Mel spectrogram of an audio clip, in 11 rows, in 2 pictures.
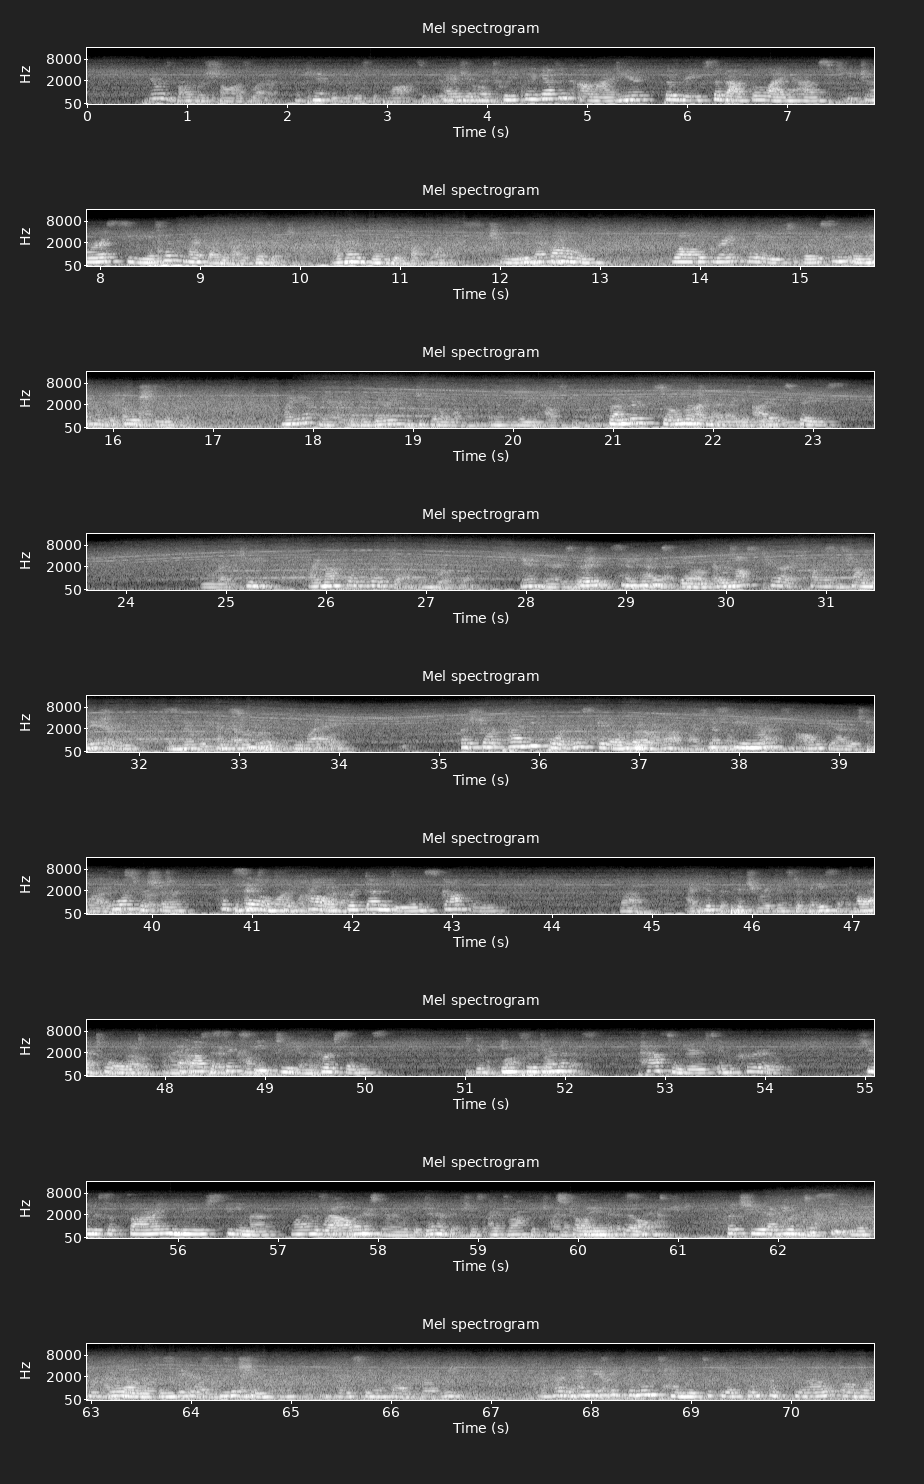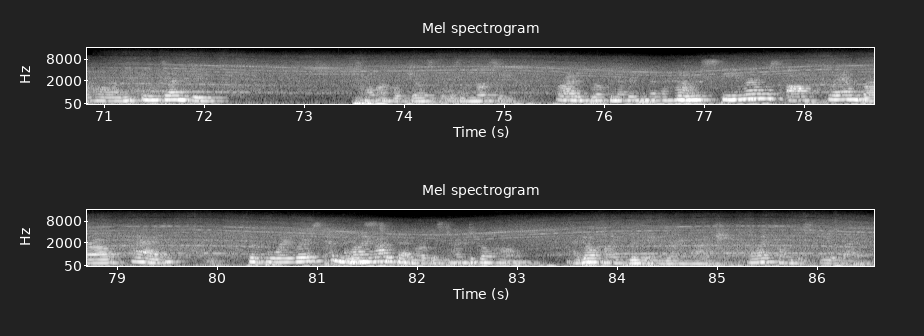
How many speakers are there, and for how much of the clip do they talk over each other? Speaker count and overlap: two, about 31%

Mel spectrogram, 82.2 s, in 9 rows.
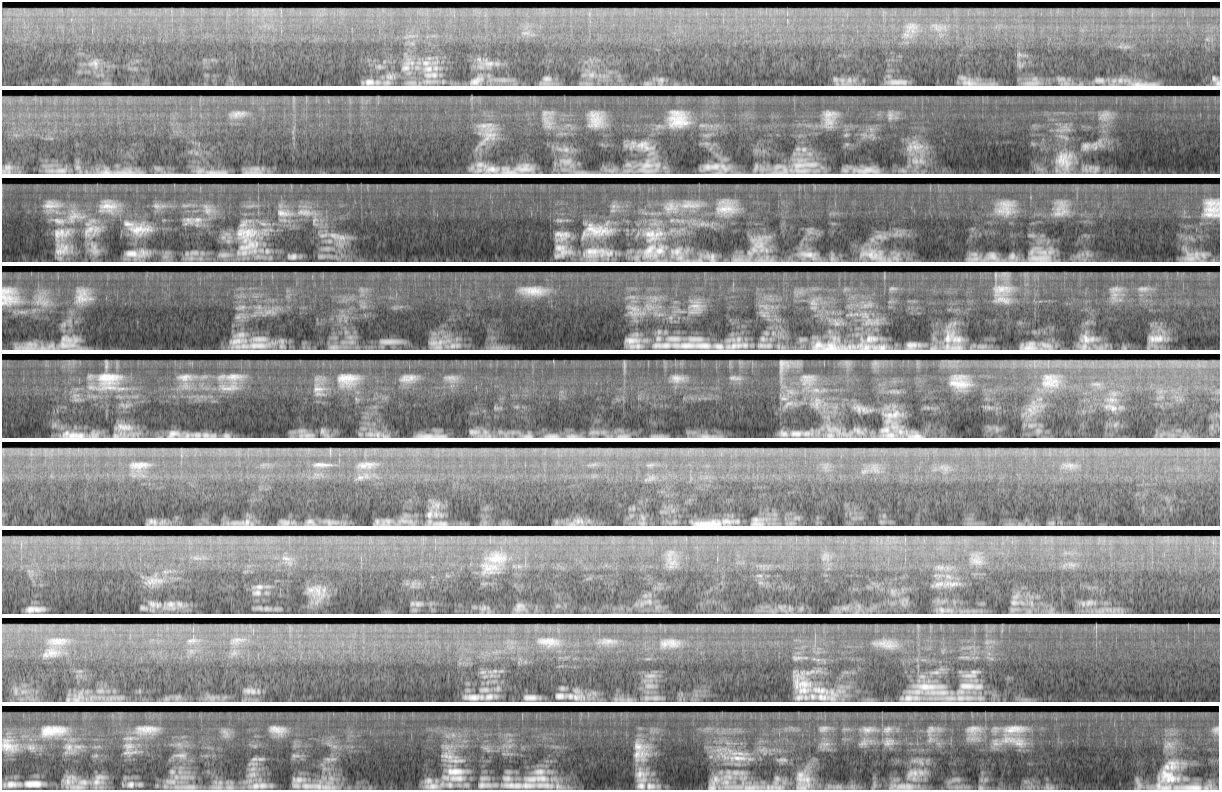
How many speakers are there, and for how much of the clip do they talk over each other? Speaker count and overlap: seven, about 7%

